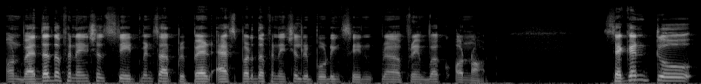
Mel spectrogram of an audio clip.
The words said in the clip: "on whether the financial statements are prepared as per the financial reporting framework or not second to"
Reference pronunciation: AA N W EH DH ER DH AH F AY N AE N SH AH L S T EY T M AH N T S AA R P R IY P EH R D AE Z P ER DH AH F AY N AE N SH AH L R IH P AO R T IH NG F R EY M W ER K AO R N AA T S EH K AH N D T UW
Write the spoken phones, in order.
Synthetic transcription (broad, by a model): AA N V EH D ER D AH F AY N AE N SH AH L S T EY T M AH N T S AA R P R IY P EH R D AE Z F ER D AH F AY N AE N SH AH L R IH P AO R T IH NG F R EY M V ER K AO R N AA T S EH K AH N D T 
